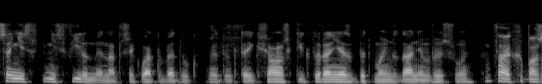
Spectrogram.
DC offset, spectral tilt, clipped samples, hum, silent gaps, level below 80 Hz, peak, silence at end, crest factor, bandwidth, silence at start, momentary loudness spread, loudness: under 0.1%; -5 dB/octave; under 0.1%; none; none; -64 dBFS; -6 dBFS; 0 s; 20 dB; 7.6 kHz; 0 s; 10 LU; -27 LUFS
